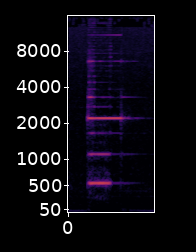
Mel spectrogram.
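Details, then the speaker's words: Single loud electronic beep, steady tone about half a second then fading: BD Alaris 8100 infusion pump alarm tested at audio adjust volume 5, the loudest, during training demonstration. "Audio adjust just turns the volume of the alarms louder or softer. Five is the loudest. You can test it."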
